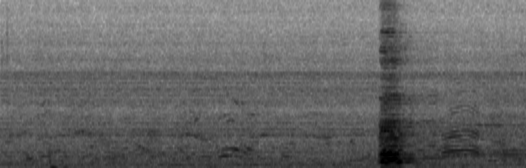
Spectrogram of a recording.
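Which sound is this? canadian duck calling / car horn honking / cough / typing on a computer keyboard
car horn honking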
